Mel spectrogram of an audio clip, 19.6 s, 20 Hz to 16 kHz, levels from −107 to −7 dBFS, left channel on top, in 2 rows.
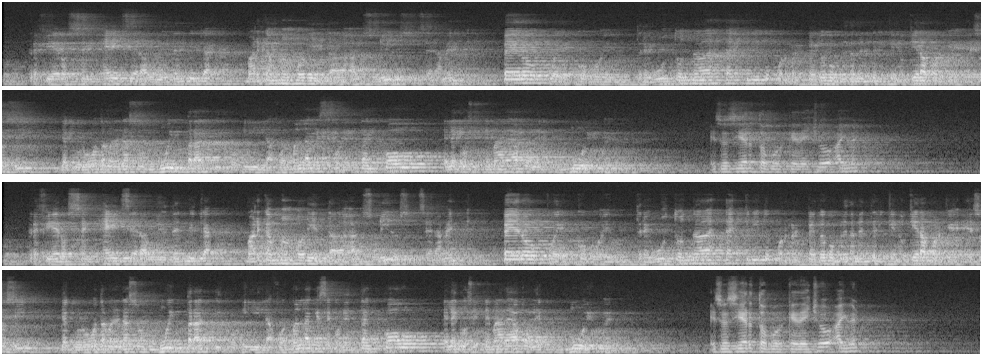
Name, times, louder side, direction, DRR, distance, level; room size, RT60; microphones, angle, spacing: voice 1, 0.3-2.1 2.4-4.7 5.0-13.9 14.2-16.0, right 1 dB, 45° right, -2 dB, 2.3 m, -23 dB
voice 2, 16.9-18.3, right 4 dB, 65° right, 9 dB, 0.7 m, -26 dB
13.5 x 11.5 x 6.8 m, 2.4 s
head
